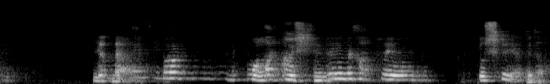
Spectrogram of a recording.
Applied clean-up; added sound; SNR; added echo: neural mask model DeepFilterNet 3.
